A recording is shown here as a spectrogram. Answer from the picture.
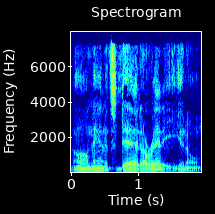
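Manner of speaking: normal talking voice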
